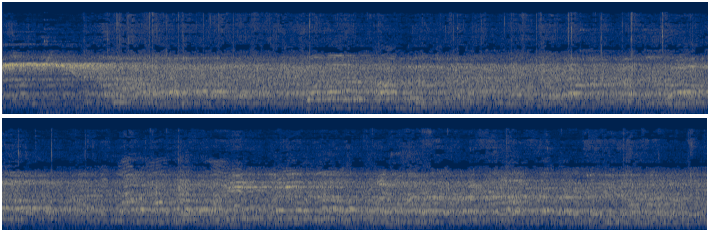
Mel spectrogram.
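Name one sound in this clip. A crowd murmurs and shouts throughout a large echoing hall.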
